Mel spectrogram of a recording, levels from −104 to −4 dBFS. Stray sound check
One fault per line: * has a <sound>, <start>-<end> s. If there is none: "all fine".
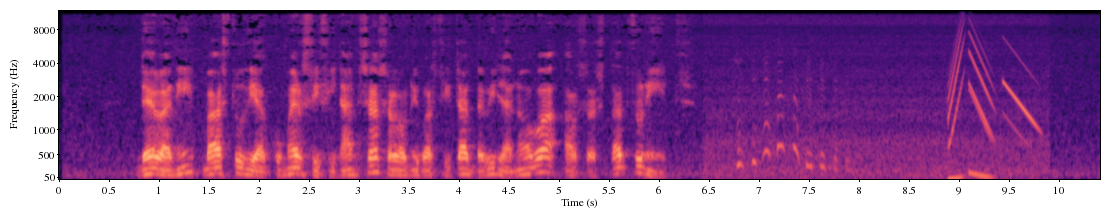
* has a laugh, 6.7-8.2 s
* has a chirp, 8.9-9.9 s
